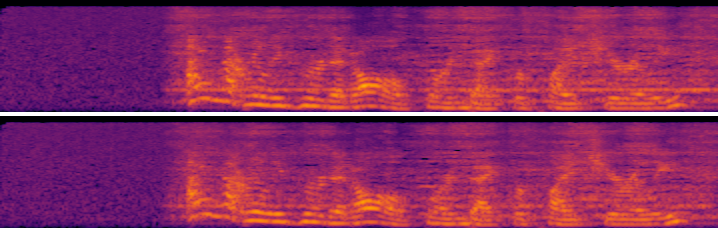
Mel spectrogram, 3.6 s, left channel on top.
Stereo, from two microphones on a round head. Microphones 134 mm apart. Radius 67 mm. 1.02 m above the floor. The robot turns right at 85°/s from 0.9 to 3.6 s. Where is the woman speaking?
85° left, 1.9 m; by 3.6 s 45° right, 1.9 m.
